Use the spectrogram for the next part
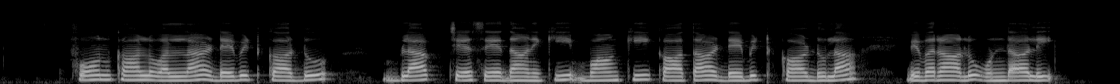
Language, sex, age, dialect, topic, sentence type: Telugu, female, 31-35, Southern, banking, statement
